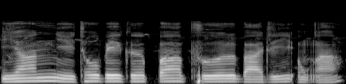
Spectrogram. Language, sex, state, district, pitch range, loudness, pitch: Garo, male, Meghalaya, West Garo Hills, 125-145 Hz, -15 LUFS, 140 Hz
